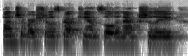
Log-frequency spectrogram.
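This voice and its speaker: A woman's voice: lowish voice, little pitch movement, quick pace, lo-fi sound. A young adult woman, a ballet dancer born in Italy and raised in Southern California, chatting casually in an interview with lots of ums and restarts. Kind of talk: casual interview over video call.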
